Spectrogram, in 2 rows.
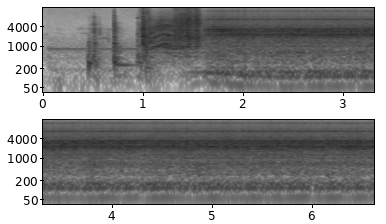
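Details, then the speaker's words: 5.0 engine at idle before replacement, tensioner pulley with bad bearing: engine catches and settles to steady idle with constant high-pitched shushing whine; worn tensioner pulley bearing, identified by listening at the pulleys. "so this time we're going to be looking out for is a high-pitched shushing sound kind of like"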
